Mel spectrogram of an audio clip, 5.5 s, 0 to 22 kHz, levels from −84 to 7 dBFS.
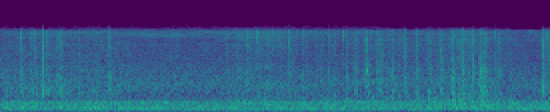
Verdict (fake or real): fake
